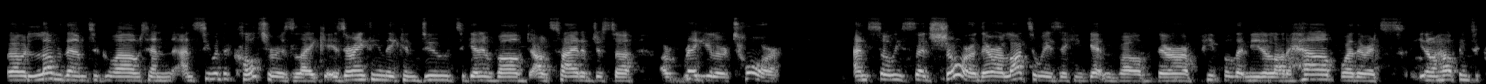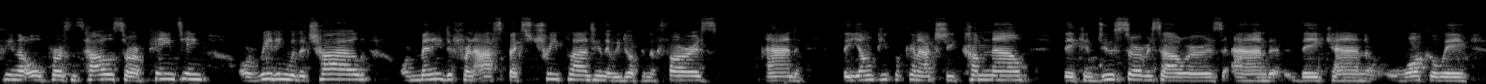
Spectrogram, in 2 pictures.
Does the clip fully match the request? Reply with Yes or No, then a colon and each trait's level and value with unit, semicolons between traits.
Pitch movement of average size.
Yes: average, 3.7 semitones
